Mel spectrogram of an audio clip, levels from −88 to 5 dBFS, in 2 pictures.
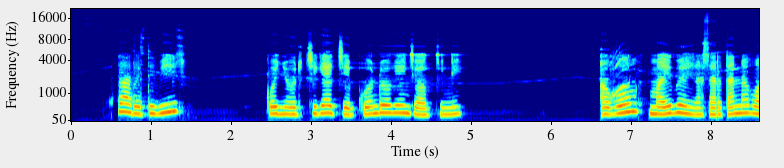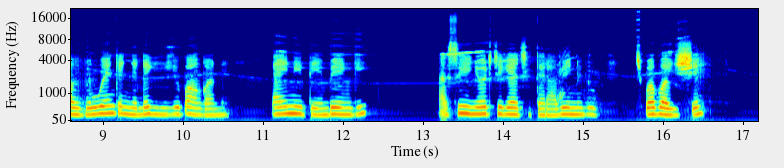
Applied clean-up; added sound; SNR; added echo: neural mask model DeepFilterNet 3.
